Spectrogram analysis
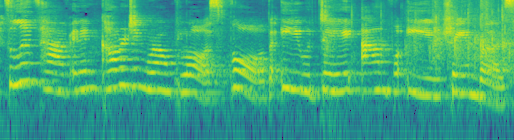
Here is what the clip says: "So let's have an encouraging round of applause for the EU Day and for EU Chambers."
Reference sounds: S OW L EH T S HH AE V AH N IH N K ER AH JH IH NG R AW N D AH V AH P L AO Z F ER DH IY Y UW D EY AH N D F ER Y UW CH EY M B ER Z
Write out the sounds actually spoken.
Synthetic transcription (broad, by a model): S OW L EH T S HH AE V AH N IH N K ER AH JH IH NG R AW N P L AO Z F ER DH IY Y UW D EY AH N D F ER Y UW CH EY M B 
